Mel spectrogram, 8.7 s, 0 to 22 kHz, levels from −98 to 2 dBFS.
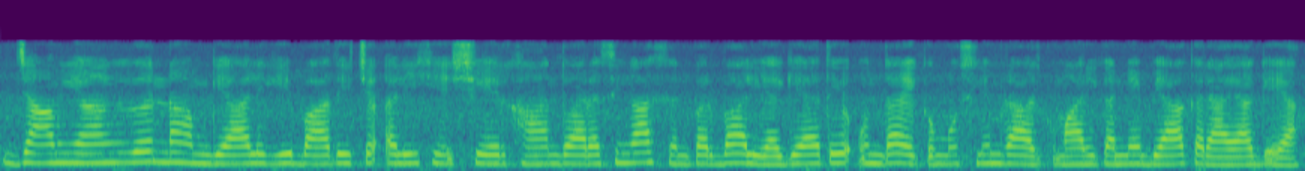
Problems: constant background noise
